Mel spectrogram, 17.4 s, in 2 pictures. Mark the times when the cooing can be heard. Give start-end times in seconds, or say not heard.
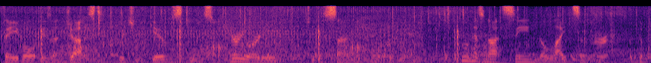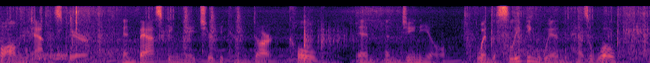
1.0-9.8.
